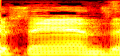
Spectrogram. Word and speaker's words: Sanz: Like I mentioned before, Filoni likes to cast these comedic actors in Star Wars parts, like Horatio Sanz. Is that how you pronounce it? Yeah, Horatio Sanz and Brian Posehn was in the first episode.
